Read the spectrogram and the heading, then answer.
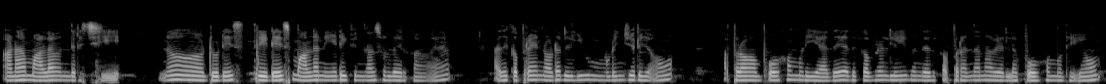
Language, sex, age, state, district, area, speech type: Tamil, female, 18-30, Tamil Nadu, Tiruvarur, rural, spontaneous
